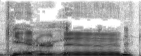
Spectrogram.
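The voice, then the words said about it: Put-on hick accent. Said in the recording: “that hick accent”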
